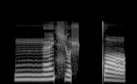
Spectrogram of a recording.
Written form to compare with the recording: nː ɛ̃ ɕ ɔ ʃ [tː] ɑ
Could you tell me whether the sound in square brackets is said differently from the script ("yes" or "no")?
no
